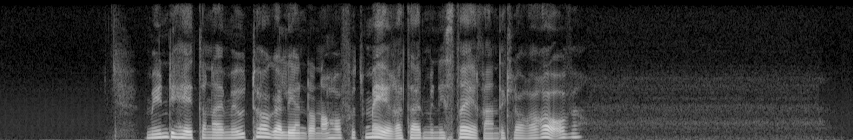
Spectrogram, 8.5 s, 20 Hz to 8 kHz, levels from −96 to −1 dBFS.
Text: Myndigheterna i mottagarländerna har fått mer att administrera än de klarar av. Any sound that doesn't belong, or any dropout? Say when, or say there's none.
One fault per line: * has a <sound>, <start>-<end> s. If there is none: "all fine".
all fine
